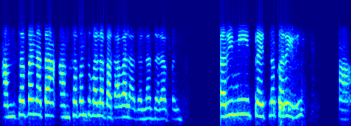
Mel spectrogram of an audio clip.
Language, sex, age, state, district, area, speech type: Marathi, female, 18-30, Maharashtra, Thane, urban, conversation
